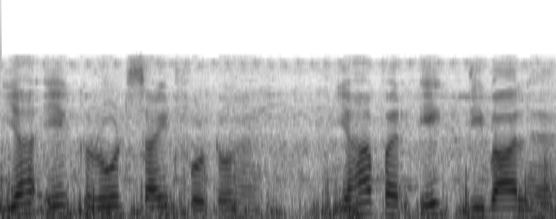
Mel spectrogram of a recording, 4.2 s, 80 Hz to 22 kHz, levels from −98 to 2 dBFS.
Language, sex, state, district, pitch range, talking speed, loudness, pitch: Hindi, male, Uttar Pradesh, Lucknow, 150-180 Hz, 160 wpm, -17 LUFS, 160 Hz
